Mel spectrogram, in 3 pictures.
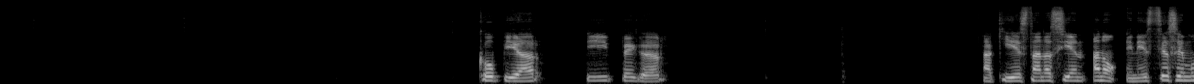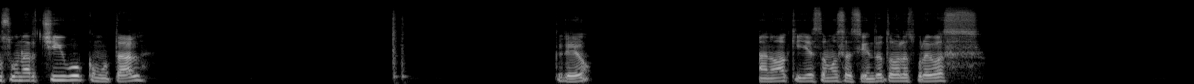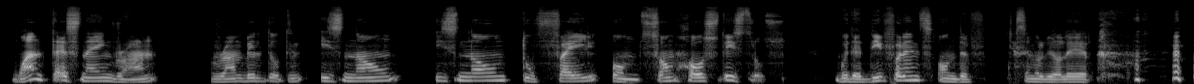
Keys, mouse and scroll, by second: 0.2 click, 3.2 right click, 6.3 right click, 15.7 Return.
